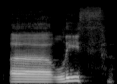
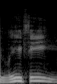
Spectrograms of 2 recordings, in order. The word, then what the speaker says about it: Leith: I pronounce it Leith. How do you pronounce it? You could be Leithy. You just say. Either way works. Okay, so I'll roll with Leithy or.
